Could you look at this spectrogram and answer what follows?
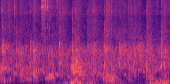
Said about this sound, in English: And they're clapping.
